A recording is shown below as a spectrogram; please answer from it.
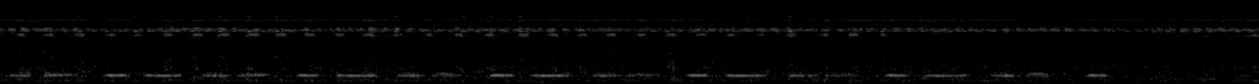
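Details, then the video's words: Summer night insect chorus at a grandmother's countryside home: dense, steady high buzzing bands with pulsed trills above, plus a lower chirp repeated about twice a second through most of the stretch. "여름소리 풀벌레소리 시골밤소리"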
